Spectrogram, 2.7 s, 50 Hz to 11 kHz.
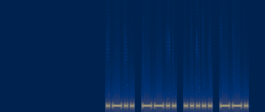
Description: Morse code, heard as a keyed tone, about 44 wpm, 690 Hz. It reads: LZ5G
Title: DXCC-100 Call Signs - 4 Characters - 40wpm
